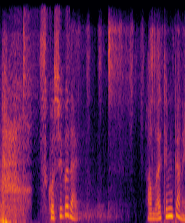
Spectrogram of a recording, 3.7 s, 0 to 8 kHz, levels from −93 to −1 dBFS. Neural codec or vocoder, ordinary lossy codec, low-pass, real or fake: codec, 16 kHz, 0.5 kbps, X-Codec, HuBERT features, trained on LibriSpeech; Opus, 16 kbps; 7.2 kHz; fake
